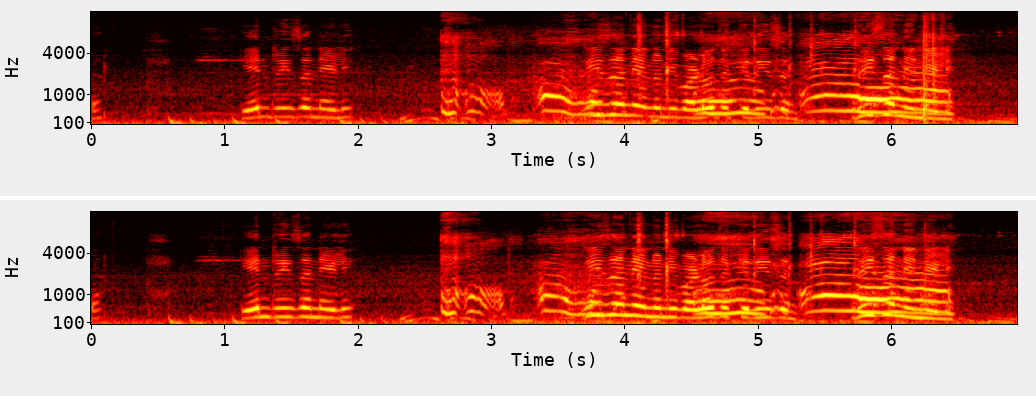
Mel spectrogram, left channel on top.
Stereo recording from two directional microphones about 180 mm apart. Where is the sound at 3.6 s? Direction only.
40° right (ahead or behind).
